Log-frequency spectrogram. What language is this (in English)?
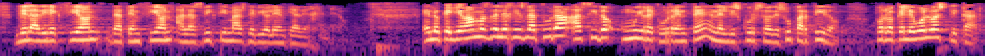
Spanish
